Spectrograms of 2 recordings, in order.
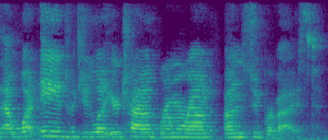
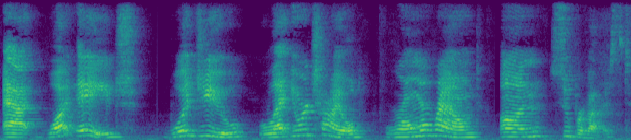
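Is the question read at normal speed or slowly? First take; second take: normal speed; slowly. First: It is read at normal speed. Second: It is read slowly.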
